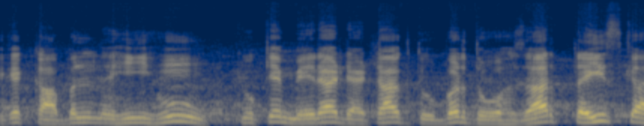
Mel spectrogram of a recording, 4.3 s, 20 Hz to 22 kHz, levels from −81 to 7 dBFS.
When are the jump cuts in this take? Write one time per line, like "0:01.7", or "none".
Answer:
0:01.5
